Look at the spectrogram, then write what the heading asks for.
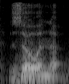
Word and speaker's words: zoonoses: So this is pronounced zoonoses, which are diseases in which the reservoir resides in an animal population. That's where you get, you have the zoo here, right?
